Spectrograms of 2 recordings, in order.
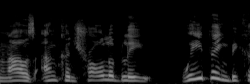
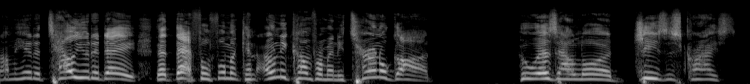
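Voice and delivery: raised, driving preacher's voice; sermon climax, higher and insistent; preaching at full force; 5 semitones higher, 3 dB louder than usual. Acted. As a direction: build up and hammer the point home. Preaching builds to the close.

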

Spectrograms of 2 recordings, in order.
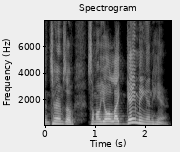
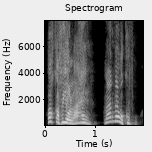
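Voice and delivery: loud, high mock Samoan calling out; Samoan speech; 7 semitones higher, 10 dB louder than usual. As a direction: shout across the umu in Samoan. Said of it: "Samoans are at the back".

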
